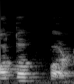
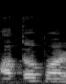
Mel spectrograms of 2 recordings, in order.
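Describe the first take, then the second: First: অতঃপর with a doubled, held p, "atop-por"; slow অতঃপর, closing firmly on the p; correct pronunciation. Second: অতঃপর said as loose separate "ato-por", no doubled p; wrong pronunciation. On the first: Teacher showing learners how it should sound, correct pronunciation. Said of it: "উচ্চারণ হবে অতঃপর". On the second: Teacher showing learners the mistake to avoid, wrong pronunciation. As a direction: say অতঃপর the wrong way, without the held p. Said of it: "উচ্চারণটা কিন্তু অতঃপর নয়". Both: Shown as a demonstration.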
